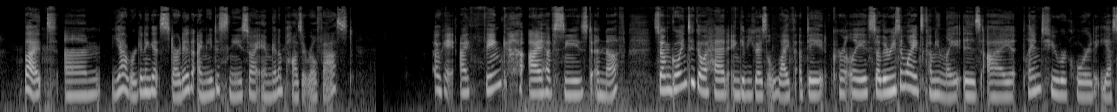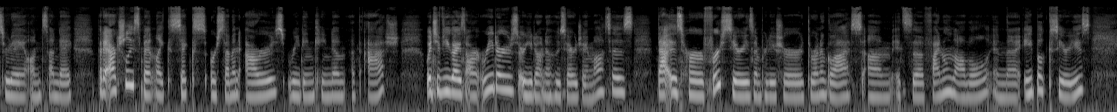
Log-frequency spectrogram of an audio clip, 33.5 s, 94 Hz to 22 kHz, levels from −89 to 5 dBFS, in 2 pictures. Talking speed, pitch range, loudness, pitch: 185 wpm, 200-250 Hz, -31 LUFS, 220 Hz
